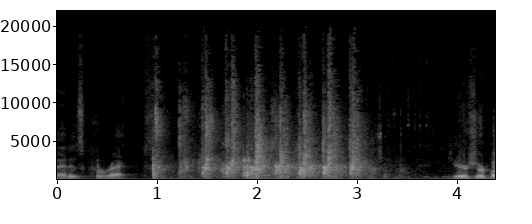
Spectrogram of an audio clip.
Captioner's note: audience applauding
